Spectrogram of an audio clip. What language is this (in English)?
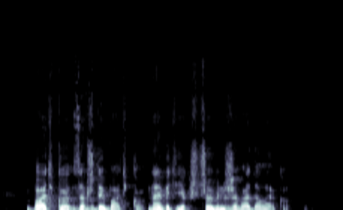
Ukrainian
